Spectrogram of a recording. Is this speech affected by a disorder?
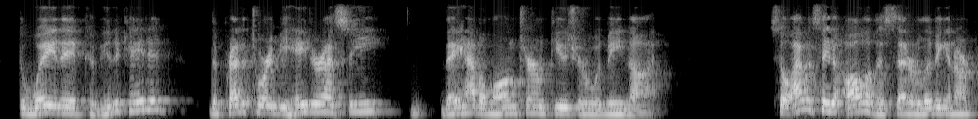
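No.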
